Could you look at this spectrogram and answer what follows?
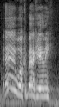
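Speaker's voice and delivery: loud, very high cracking greeting. Real, not acted. Streamer welcoming a viewer back, voice cracking high. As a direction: greet them so brightly the voice cracks. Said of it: "My voice just cracked".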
